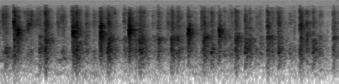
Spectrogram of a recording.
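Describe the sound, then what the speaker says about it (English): A townhall crowd gives a round of applause for breakfast-program volunteers. The rhythmic clapping sounds faint and distant, with no talk over it. "give them a round of applause."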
